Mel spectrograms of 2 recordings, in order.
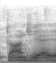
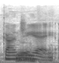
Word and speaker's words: Ganjier: Ganjier, yeah. I'm a teacher. – Ganjier, yeah. Okay. Yeah. That's how you say it.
